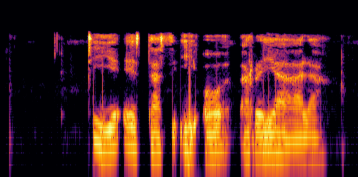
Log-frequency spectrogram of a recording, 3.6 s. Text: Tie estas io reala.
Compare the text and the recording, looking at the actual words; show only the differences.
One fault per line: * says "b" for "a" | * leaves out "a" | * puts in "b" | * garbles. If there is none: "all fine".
all fine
